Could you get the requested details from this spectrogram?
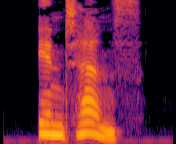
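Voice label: "intense", English word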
